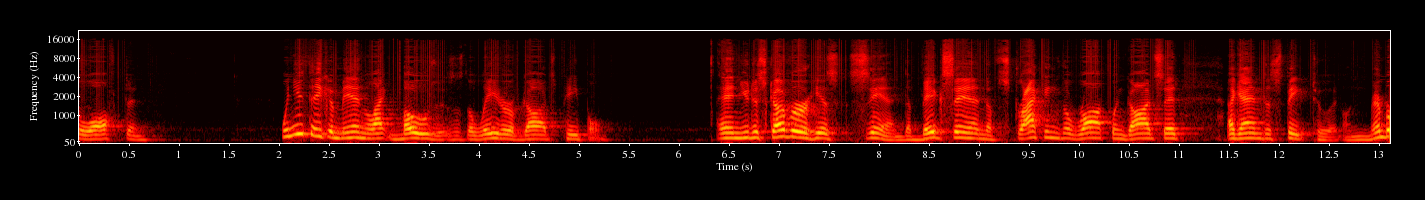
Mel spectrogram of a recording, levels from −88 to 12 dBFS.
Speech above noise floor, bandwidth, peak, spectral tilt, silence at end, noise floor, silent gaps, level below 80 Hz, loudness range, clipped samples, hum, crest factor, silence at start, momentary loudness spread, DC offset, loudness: 47 dB; 17 kHz; -10 dBFS; -5.5 dB/octave; 0 s; -75 dBFS; none; -74 dBFS; 4 LU; under 0.1%; none; 18 dB; 0 s; 14 LU; under 0.1%; -28 LUFS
